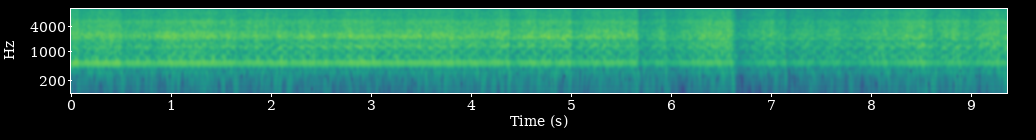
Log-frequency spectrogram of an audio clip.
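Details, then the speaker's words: Outboard at speed under load on test run after blown-motor repair, new unstamped prop (old 3-blade 17 pitch did 44 mph); steady high-revving even pitch with wind and water rush; running clean, no issues. "so we just got back from the test run the boat runs excellent no issues motor runs super could it be more happier"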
